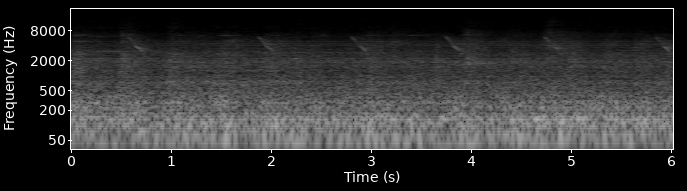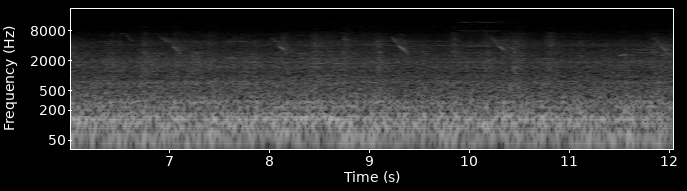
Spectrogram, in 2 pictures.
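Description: Freight train of covered goods wagons rolling past, a steady low rumble of wheels on rail. Short high falling squeaks recur about once a second over the rumble.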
